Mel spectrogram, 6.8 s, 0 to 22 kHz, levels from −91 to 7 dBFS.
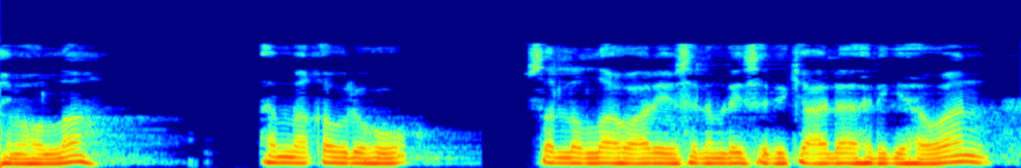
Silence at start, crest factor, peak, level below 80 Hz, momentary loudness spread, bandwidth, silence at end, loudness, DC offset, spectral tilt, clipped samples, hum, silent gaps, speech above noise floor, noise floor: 0 s; 10 dB; -4 dBFS; -46 dBFS; 8 LU; 7.8 kHz; 0.2 s; -14 LUFS; under 0.1%; -9 dB/octave; under 0.1%; none; 3.24-3.43 s; 45 dB; -58 dBFS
